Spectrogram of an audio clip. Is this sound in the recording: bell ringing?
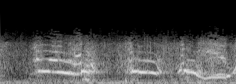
no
